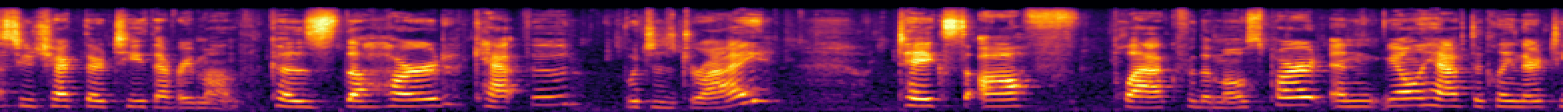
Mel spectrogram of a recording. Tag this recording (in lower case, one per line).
speech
